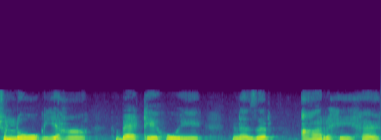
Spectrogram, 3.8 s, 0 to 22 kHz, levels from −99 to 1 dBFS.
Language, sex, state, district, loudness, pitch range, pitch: Hindi, female, Himachal Pradesh, Shimla, -16 LUFS, 215-245 Hz, 230 Hz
